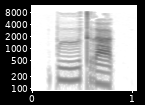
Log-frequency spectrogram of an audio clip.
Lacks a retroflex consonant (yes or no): yes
